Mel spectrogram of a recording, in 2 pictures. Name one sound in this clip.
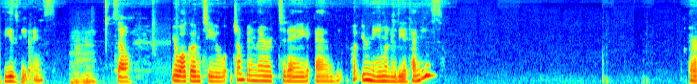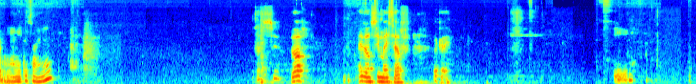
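A woman speaks calmly over an online call, pausing now and then.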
